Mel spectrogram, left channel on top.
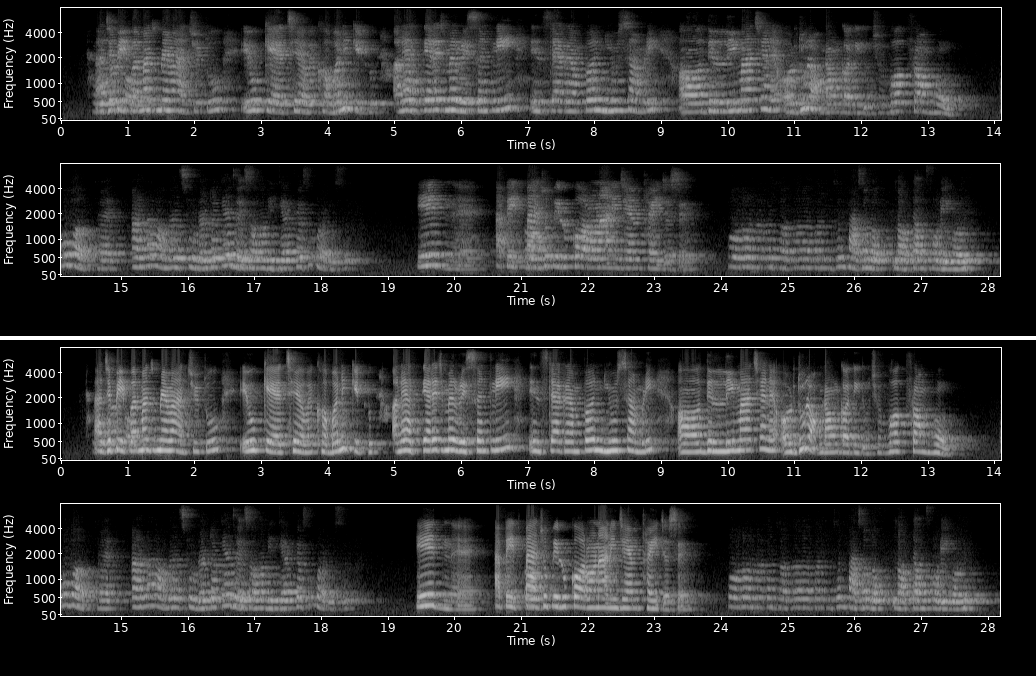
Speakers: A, in the centre; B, on the right.
A: એવું
B: આજે
A: ના
B: પેપરમાં
A: થવું જોઈએ
B: જ મેં વાંચ્યું હતું એવું કે છે હવે ખબર ને કેટલું અને અત્યારે જ મેં રિસેન્ટલી. ઇન્સ્ટાગ્રામ પર ન્યૂઝ સાંભળી અહહ દિલ્હીમાં છે ને અડધું લોકડાઉન કરી દીધું છે વર્ક ફ્રોમ હોમ.
A: ઓહ બાપરે અલા અમે સ્ટુડન્ટો ક્યાં જઈશું? અમે વિદ્યાર્થીઓ શું કરીશું?
B: એ જ ને. આ <unintelligible> પાછું
A: અ
B: પેલું કોરોનાની જેમ થઈ જશે.
A: કોરોના તો જતો રહ્યો પણ જોને પાછળ લોકડાઉન છોડી ગયું.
